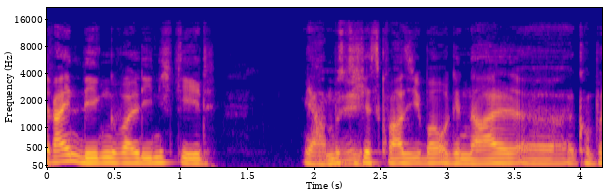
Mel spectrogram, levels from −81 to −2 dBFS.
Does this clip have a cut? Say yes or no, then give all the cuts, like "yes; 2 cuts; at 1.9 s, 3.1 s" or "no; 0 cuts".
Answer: yes; 1 cut; at 1.5 s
